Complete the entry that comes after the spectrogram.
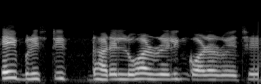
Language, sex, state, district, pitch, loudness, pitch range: Bengali, female, West Bengal, Malda, 235 Hz, -19 LUFS, 225-255 Hz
